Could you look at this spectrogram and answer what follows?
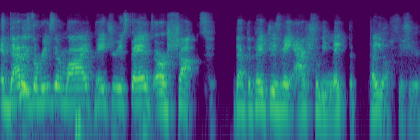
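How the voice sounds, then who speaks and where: A man speaks at a moderate pace in a high pitch, with ordinary pitch variation. His loudness swings widely. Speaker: sports YouTuber. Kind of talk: heated sports debate. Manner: animated.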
